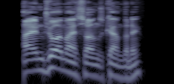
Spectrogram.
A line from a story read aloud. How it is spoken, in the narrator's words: he said firmly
